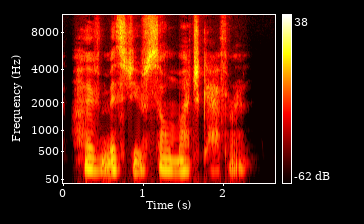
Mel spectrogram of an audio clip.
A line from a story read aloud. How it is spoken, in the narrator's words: he whispered finally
